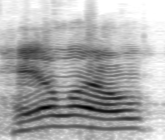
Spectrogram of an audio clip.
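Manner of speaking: high, loud hillbilly hello; hammed-up hillbilly phone greeting. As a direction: play a dim American hillbilly. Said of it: "I played the regular American hillbilly".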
